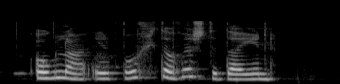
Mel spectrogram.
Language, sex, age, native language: Icelandic, female, 18-19, Icelandic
